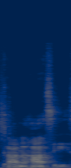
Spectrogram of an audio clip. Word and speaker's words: Ta-Nehisi: But I once heard him talking on the radio about the fact that his first name is pronounced Ta-Nehisi, so I am confident.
